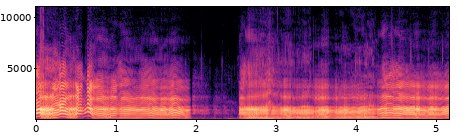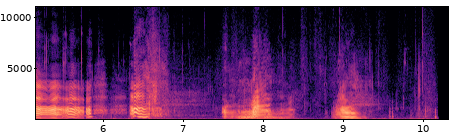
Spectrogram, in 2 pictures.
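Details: A single African wild dog whining: long, wavering, nasal tonal cries that bend up and down in pitch, followed by several shorter broken whimpers separated by brief pauses.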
